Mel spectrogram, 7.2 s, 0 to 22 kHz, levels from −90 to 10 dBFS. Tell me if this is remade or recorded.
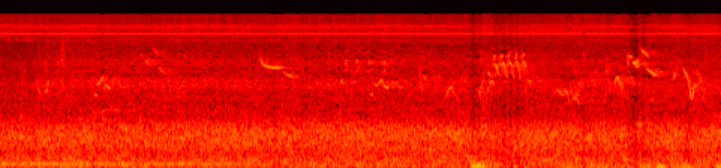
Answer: recorded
